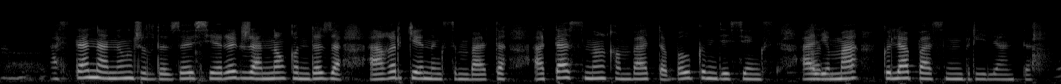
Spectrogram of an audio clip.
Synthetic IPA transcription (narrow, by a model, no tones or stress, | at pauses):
ɑst̪ɑnɑnəɴʒʊlˠd̪əzəse̞ɾɪkʒɑnːəɴqʰʊnd̪əzəɑʁəɾkʲe̞nɪŋsəmbɑt̪əɑt̪ɑsənəɴqʰəmbɑt̪əbʊlˠkʲʰɪmd̪e̞se̞ŋɪz̥ɑlimɑkʲʏlɑpɑsənəɴbrilʲijant̪ə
